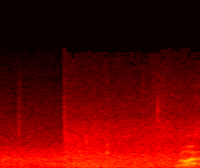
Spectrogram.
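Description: Steady hiss of sea surf washing onto the beach, a little brighter from about a third of the way in.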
